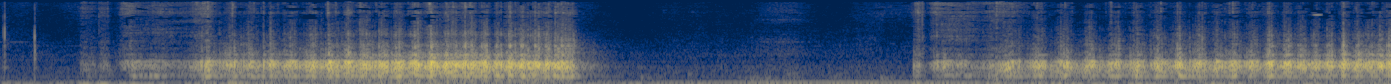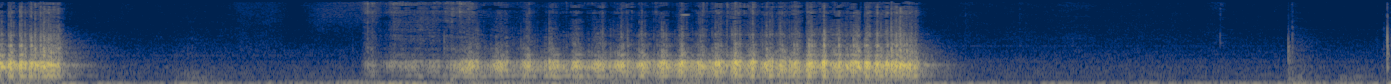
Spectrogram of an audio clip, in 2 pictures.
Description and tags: mySound Sint-Laurens Belgium Blikje
Sounds from objects that are beloved to the participant pupils at the Sint-Laurens school, Sint-Kruis-Winkel, Belgium. The source of the sounds has to be guessed.
Belgium, Blikje, Sint-Kruis-Winkel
